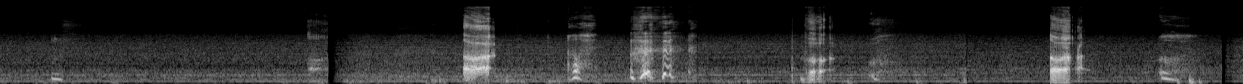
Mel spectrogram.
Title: My Burping Video 1. Requested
